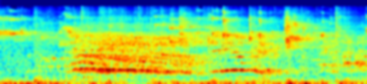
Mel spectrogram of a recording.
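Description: Young spectators shout and cheer loudly in an echoing hall.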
